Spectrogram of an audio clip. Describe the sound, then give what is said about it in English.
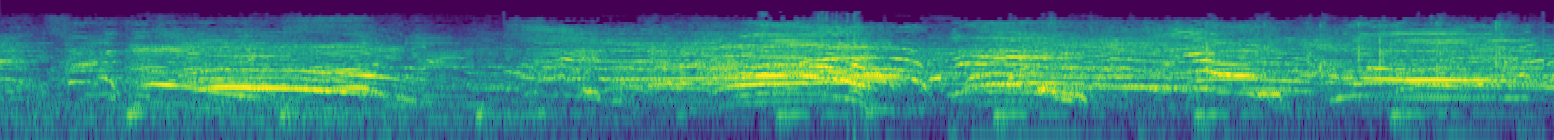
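A lively crowd cheers and shouts continuously as a game gets underway on King Pong, an oversized take on the Pong arcade game with big leather knobs. Many excited voices overlap with rising and falling whoops and yells, sustained and loud throughout. “As the game gets underway, the crowd reacts with gusto.”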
